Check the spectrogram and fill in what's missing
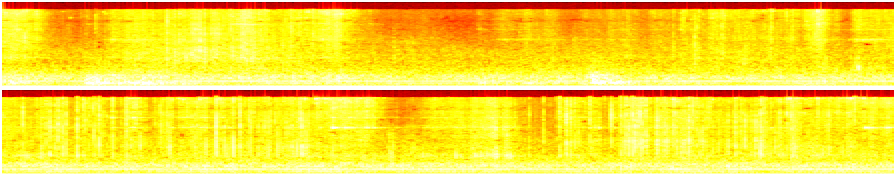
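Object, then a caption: Eggshell fragments in a glass bowl. Gloved fingers in white rubber or latex rub, crush and crumble handfuls of a larger pile of small brown and white eggshell fragments in a clear glass bowl, with some shells touching the bowl. The result is a steady, quiet stream of dry, brittle crackling and crinkling with bright, high clicks and faint glassy clinks over a low, constant hum.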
